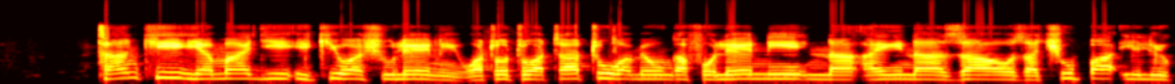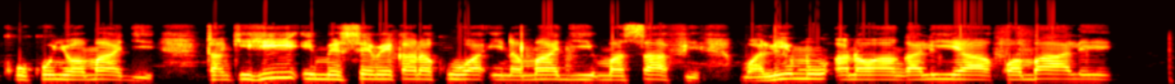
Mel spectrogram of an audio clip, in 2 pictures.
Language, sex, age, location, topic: Swahili, male, 25-35, Mombasa, health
